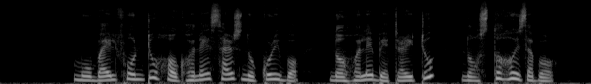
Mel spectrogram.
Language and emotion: Assamese, fearful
